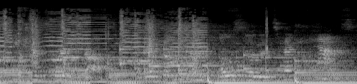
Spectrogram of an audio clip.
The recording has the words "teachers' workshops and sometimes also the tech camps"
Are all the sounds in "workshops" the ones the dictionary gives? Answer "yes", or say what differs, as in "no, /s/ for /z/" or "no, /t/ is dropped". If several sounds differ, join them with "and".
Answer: no, /s/ is dropped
